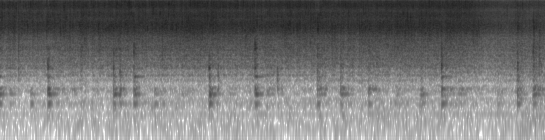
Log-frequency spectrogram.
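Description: Onion and garlic sizzling hard in hot olive oil in a wok over high heat, with a wooden spatula scraping and tapping the pan about once a second as they are stirred.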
